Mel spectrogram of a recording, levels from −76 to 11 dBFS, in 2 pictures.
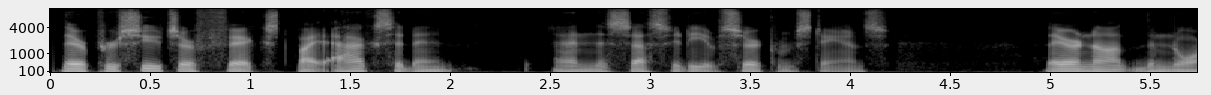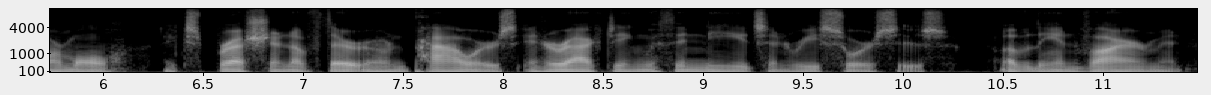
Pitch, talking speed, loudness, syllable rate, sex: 90 Hz, 150 wpm, -22 LUFS, 5.3 syllables/s, male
